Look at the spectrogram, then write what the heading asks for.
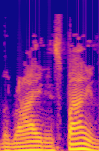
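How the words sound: It is spoken in a Cockney accent. "damit sie nicht mehr Cockney spricht und nicht The Rain in Spain sagt"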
